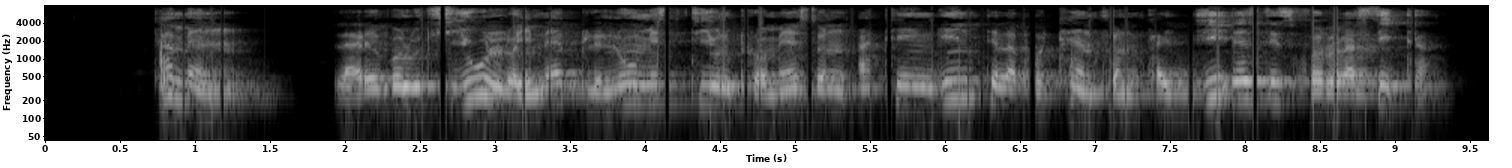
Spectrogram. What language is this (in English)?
Esperanto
